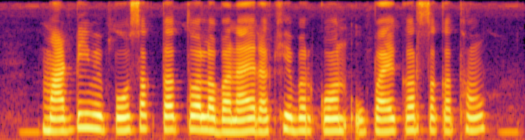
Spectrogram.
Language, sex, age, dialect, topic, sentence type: Chhattisgarhi, female, 31-35, Northern/Bhandar, agriculture, question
